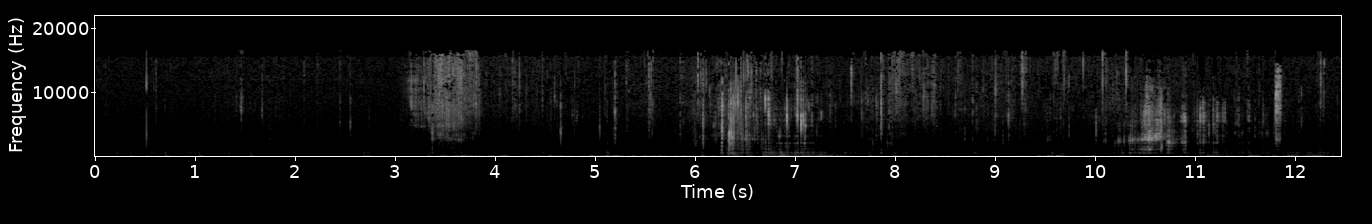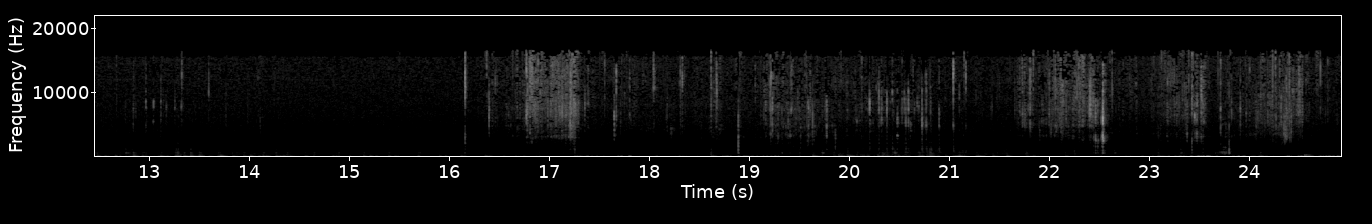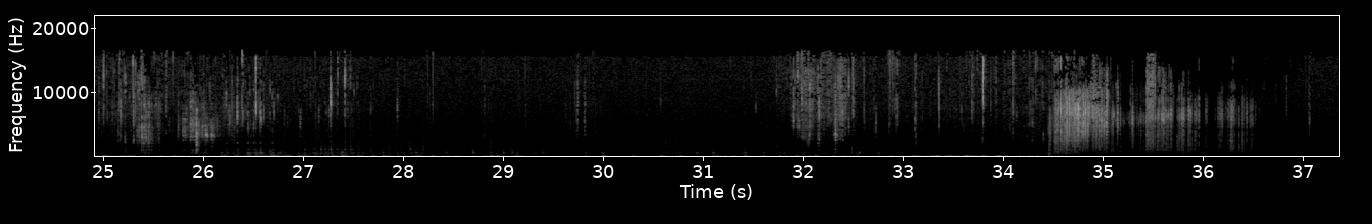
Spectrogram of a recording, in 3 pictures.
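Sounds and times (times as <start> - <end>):
paraffin wax peeled and scratched, crackling and scraping: 2.6 - 14.2, 16.2 - 28.0, 31.2 - 37.2.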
